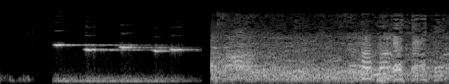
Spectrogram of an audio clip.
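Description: A few high whistled notes, a steady tone stepping down to a slightly lower one over about a second and a half. About two seconds in they cut off abruptly into loud crowd chatter with laughter.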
